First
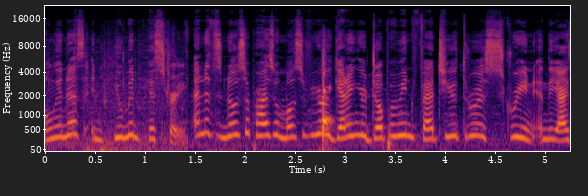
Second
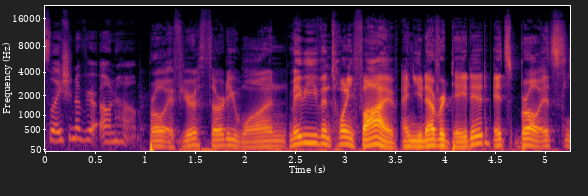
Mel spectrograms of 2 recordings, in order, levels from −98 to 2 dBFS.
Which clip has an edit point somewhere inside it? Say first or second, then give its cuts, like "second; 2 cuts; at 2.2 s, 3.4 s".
second; 4 cuts; at 1.0 s, 2.4 s, 3.6 s, 4.4 s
